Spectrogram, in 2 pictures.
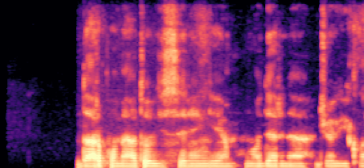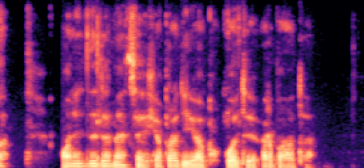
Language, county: Lithuanian, Kaunas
